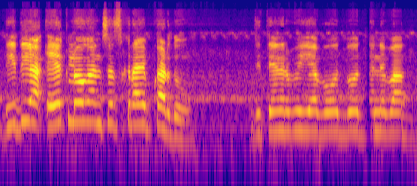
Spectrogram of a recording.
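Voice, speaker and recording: Bright-voiced woman hosting a live stream. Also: a little high, brisk, slight background noise. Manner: affectionate, chatty, thanking viewers by name. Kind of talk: reading viewer comments aloud on a live stream.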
